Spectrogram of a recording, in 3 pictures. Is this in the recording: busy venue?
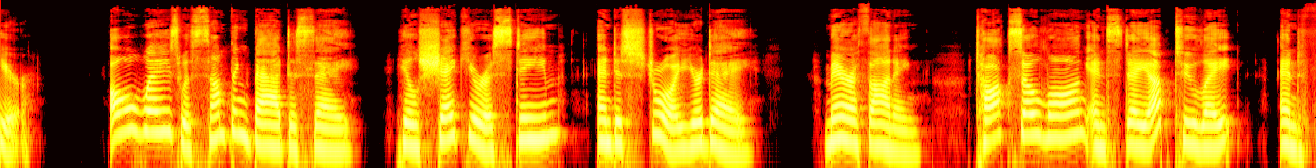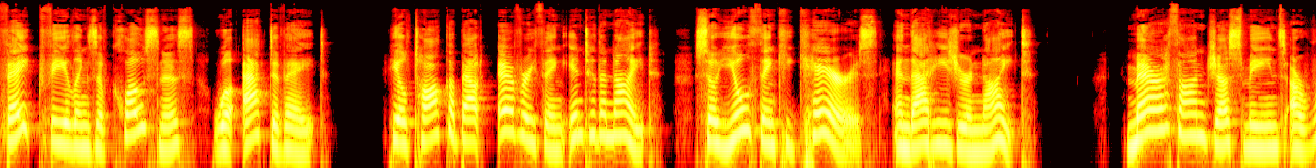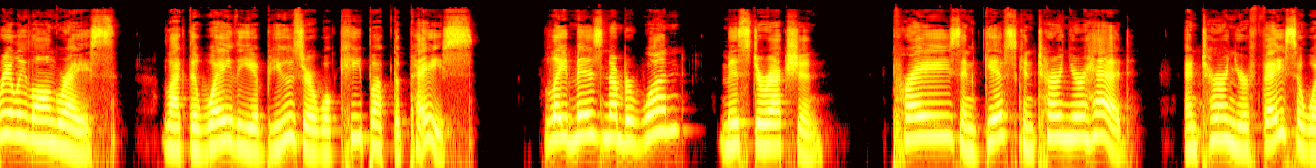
no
